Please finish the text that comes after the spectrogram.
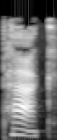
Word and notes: pac: American English

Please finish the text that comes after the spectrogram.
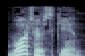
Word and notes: waterskin: British English

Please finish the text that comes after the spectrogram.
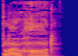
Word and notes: blowhard: British English

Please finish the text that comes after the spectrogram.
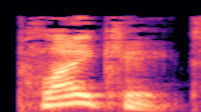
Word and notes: plicate: British English

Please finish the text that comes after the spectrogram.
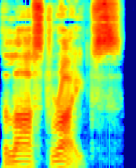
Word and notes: last rites: British English

